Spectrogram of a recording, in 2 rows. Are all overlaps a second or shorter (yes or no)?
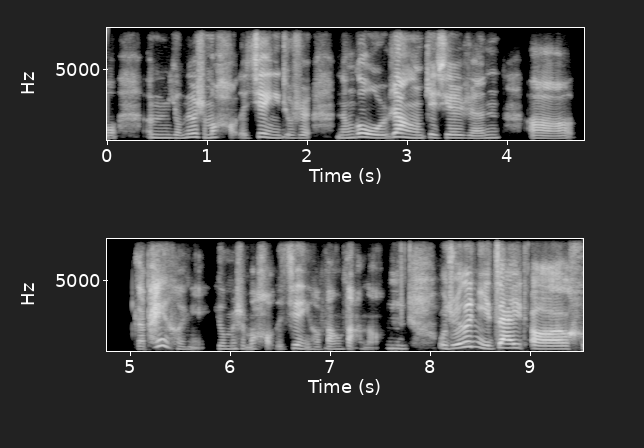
yes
